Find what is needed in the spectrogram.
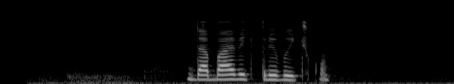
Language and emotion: Russian, neutral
